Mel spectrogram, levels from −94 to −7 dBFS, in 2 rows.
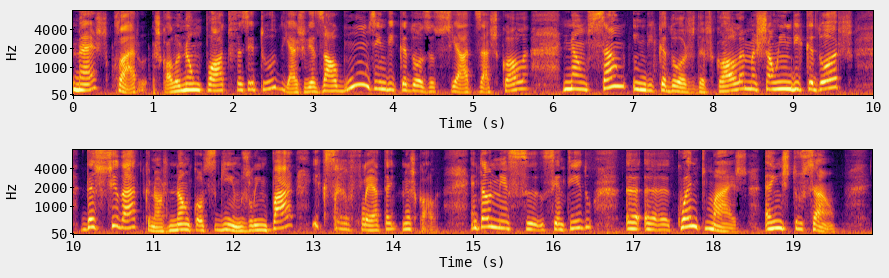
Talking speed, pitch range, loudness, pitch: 130 wpm, 165-240 Hz, -15 LUFS, 205 Hz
